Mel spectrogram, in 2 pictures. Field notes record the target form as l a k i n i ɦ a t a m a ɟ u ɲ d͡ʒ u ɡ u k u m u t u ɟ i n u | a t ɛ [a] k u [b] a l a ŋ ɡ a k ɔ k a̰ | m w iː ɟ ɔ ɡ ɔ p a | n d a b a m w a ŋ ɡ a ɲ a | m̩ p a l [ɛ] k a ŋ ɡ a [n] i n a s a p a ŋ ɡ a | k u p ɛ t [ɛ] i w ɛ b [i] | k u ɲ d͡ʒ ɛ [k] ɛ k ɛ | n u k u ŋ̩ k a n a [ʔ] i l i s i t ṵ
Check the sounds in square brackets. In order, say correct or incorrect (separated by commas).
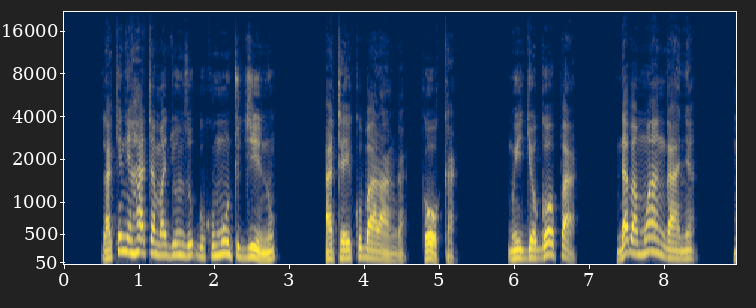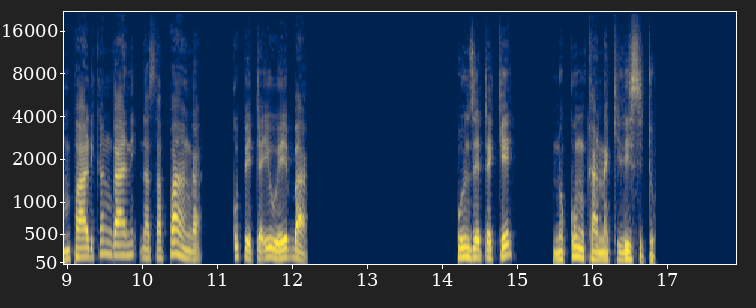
incorrect, correct, incorrect, correct, incorrect, incorrect, incorrect, incorrect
